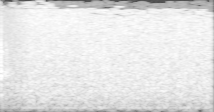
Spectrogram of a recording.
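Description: A steady, even hiss like static, which starts suddenly and holds level throughout.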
